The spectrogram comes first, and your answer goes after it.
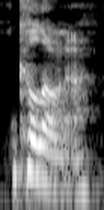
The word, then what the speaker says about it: Kelowna: Colona.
